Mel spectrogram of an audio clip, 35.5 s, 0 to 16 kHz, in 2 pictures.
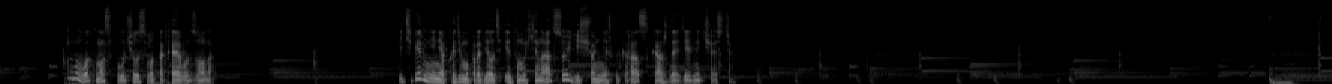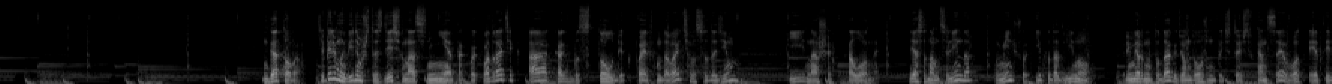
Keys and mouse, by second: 0.6 alt+z, 1.2 Tab, 2.0 space, 3.6-4.1 shift+middle drag, 7.4 space, 9.2-10.0 middle drag, 10.2-11.3 shift+middle drag, 11.6-12.1 middle drag, 12.4 g, 12.6 KP_0, 12.8 ctrl+z, 12.9 shift+middle click, 13.2 shift+middle click, 13.5 Tab, 13.9 middle click, 14.1 Tab, 14.4 click, 14.7 ctrl+z, 14.8 Tab, 15.0 right click, 15.0 3, 15.6 i, 15.6 s, 15.8 3, 15.8 middle click, 16.1 ctrl+z, 16.2 ctrl+z, 16.4 right click, 16.8 middle click, 17.0 right click, 17.2 middle click, 17.5 shift+2, 17.9 shift+middle click, 18.2 KP_0, 18.5 alt+z, 18.6 g, 18.9 alt+z, 19.3 shift+middle click, 19.7 shift+middle click, 21.6 Tab, 28.6 shift+a, 29.6 s, 30.2 s, 31.2 g, 32.5 KP_7, 32.6 g, 35.0 shift+middle click, 35.4 g.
